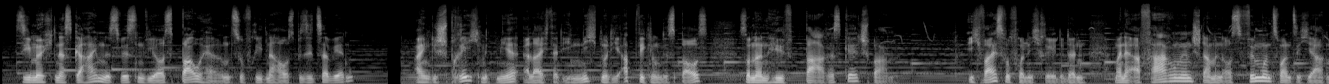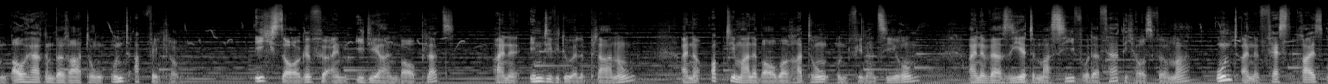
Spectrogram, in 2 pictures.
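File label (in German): deutsch, Telefonansagen männlich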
